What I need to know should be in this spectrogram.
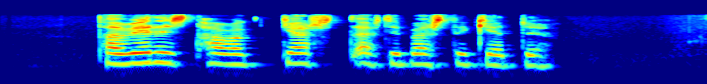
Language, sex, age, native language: Icelandic, female, 13, Icelandic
